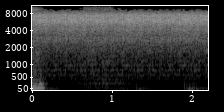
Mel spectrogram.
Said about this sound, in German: Oh, ist das ein Wind. Es fängt so an zu regnen. Ach, das kann ja wohl nicht wahr sein hier.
